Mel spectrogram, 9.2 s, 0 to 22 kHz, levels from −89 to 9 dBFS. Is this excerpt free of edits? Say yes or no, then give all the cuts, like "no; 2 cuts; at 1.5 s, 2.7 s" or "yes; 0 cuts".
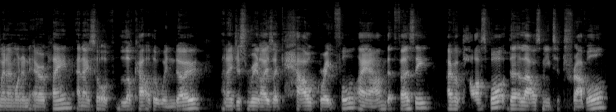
yes; 0 cuts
